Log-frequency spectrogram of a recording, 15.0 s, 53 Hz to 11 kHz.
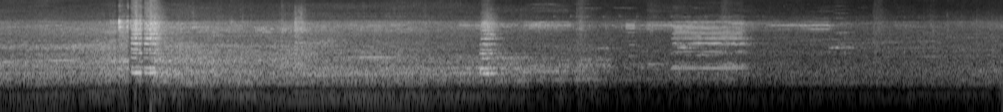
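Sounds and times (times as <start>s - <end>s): road traffic: 0.0s - 15.0s
vehicle horn tooting: 1.8s - 2.5s, 6.9s - 13.7s.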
